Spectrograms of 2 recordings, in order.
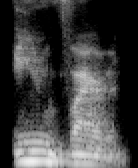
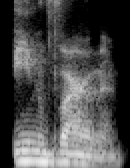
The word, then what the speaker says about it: environment: In, no en, we'll say environment. So you check the pronunciation again. Environment. Environment. So, lo que hago es desaparecer la última sílaba, hacerla tan débil que bueno, parece que no lo estuviéramos pronunciando.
